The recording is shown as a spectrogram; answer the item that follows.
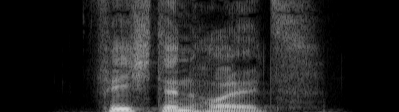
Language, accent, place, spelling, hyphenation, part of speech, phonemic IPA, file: German, Germany, Berlin, Fichtenholz, Fich‧ten‧holz, noun, /ˈfiçtn̩ˌhɔlt͡s/, De-Fichtenholz.ogg
- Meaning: spruce (The wood and timber of the spruce.)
